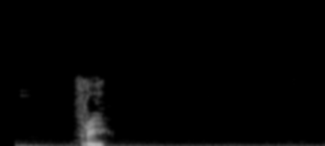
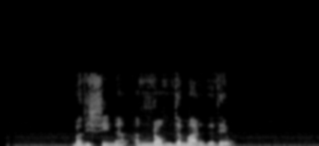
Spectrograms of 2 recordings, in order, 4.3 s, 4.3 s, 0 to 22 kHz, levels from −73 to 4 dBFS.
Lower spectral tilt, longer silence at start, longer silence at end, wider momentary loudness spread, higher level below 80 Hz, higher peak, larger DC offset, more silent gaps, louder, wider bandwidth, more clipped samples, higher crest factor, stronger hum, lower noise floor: second, -4.5 dB/octave vs -6 dB/octave; about the same, 1 s vs 0.95 s; first, 2.95 s vs 1.2 s; first, 29 LU vs 9 LU; first, -54 dBFS vs -72 dBFS; about the same, -2 dBFS vs -2 dBFS; neither; neither; about the same, -21 LUFS vs -21 LUFS; about the same, 11 kHz vs 11.5 kHz; neither; first, 28 dB vs 20 dB; first, 60 Hz at -55 dBFS vs none; about the same, -56 dBFS vs -57 dBFS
